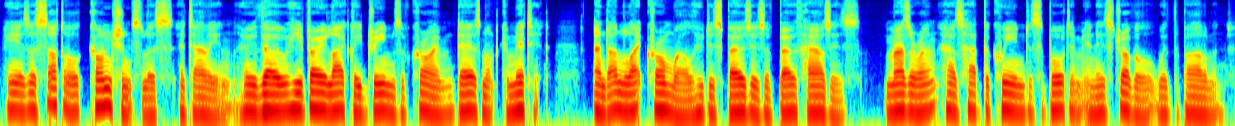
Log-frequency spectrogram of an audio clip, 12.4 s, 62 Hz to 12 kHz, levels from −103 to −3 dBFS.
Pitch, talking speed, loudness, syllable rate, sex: 115 Hz, 195 wpm, -19 LUFS, 5.6 syllables/s, male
